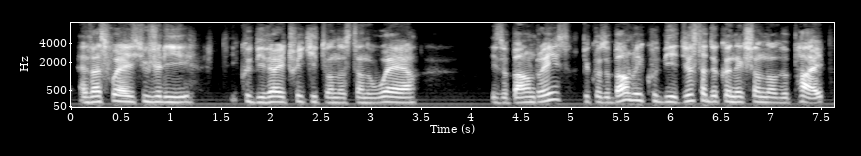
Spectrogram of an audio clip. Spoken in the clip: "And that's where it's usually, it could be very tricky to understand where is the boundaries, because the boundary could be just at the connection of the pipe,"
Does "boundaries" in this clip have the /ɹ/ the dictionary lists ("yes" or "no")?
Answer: yes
